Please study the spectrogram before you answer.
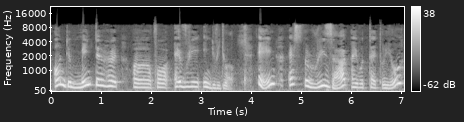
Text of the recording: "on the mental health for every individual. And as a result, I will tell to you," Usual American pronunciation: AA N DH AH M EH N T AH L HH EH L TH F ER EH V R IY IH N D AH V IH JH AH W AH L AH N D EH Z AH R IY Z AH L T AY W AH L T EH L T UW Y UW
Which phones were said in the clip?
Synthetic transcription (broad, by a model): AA N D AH M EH N T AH N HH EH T F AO EH V R IY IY N D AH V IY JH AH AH L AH N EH S AH R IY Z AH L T AY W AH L T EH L T UW Y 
